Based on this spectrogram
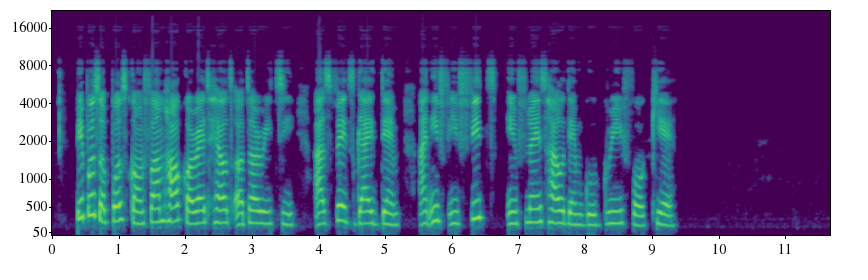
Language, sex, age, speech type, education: Nigerian Pidgin, female, 15-29, spontaneous, tertiary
